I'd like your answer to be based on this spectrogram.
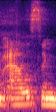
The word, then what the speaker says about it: Allyson: You can reach out to me on LinkedIn under my name, Allison Graham, and it's spelled A-L-L-Y-S-O-N. Last name Graham, like Graham Cracker, G-R-A-H-A-M.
